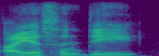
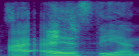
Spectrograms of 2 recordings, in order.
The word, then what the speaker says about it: ISDN: deliver at most an I can't pronounce it, ISND quality. ISDN. It's ISDN, there we go.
